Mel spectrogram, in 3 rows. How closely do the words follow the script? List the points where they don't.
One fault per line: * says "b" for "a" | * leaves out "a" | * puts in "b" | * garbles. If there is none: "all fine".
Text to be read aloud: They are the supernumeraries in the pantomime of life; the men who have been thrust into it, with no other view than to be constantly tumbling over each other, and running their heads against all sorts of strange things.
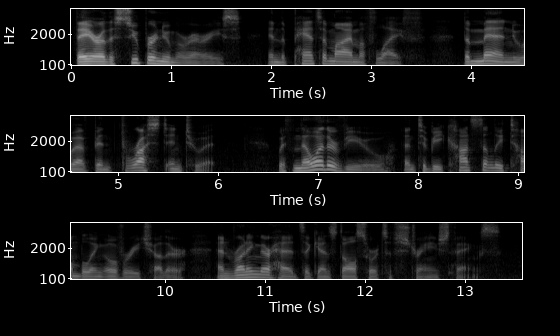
all fine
